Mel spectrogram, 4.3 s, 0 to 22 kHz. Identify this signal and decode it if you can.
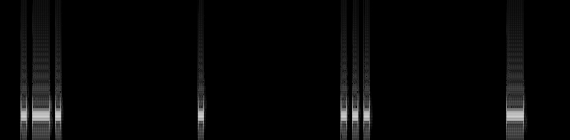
Morse code, heard as a keyed tone, about 28 wpm, spaced as for 8 wpm, 700 Hz. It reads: REST
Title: 8x Character Spacing - Top 500 Words - 28wpm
